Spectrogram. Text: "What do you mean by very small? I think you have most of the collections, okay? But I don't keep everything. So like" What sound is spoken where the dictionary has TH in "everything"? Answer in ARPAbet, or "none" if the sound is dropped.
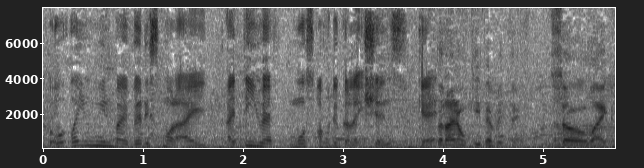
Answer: T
